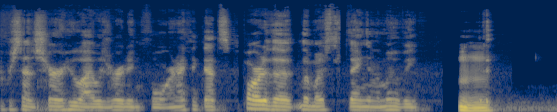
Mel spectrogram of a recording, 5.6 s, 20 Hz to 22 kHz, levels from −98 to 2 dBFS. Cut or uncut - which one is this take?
cut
